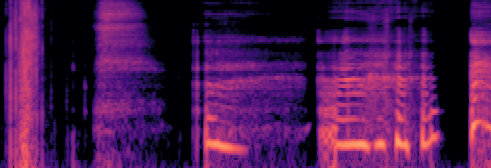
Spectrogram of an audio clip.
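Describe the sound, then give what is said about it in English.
Fishnet stockings tearing in two short, rough bursts of ripping fabric, followed by breathy vocal sighs and moans. “Now tear a hole in these fishnet stockings. I want to hear my favorite sound in the whole world.”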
